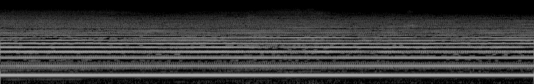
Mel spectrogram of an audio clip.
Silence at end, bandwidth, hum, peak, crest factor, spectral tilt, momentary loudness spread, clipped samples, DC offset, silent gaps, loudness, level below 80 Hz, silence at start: 0 s; 14.5 kHz; none; -12 dBFS; 10 dB; 1.5 dB/octave; 2 LU; under 0.1%; under 0.1%; none; -21 LUFS; -70 dBFS; 0 s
